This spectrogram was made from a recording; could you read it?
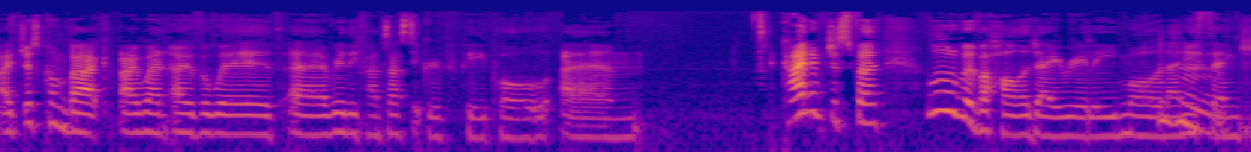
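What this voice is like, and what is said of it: Yorkshire English accent. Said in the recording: “my accent does not fit in well with Americans. They don't know what I'm saying ... they don't understand what a Yorkshire accent sounds like”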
